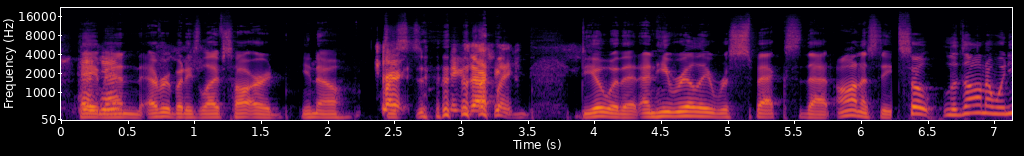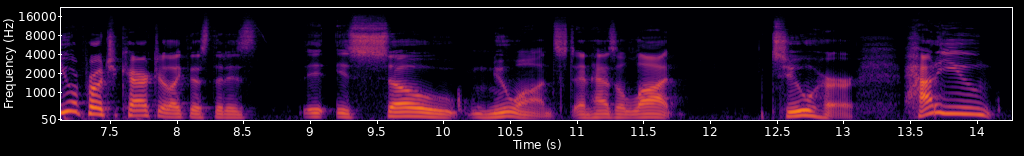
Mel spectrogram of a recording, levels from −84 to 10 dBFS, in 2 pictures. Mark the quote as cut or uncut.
uncut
